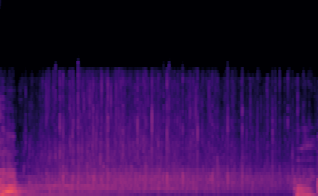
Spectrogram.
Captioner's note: applause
